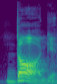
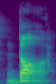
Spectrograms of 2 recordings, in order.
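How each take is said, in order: First: The final G sound is pronounced. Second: The final G sound is dropped.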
